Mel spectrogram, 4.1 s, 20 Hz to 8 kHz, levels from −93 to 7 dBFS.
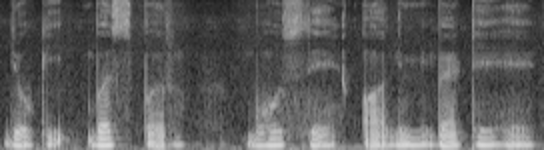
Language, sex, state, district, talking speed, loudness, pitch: Hindi, male, Uttar Pradesh, Saharanpur, 130 wpm, -18 LUFS, 130 Hz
